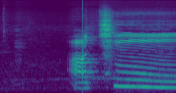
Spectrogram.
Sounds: Sneeze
